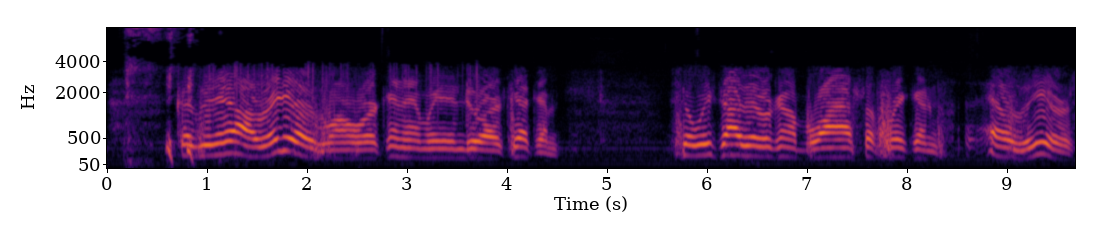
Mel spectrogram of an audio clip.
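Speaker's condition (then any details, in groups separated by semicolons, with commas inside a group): Stroke; about two years since stroke; not good verbally, avoids phone calls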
